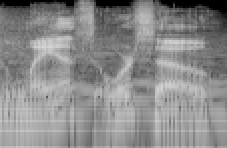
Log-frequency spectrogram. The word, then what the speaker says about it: Lance Orso: I'm your host Oliver Rebecca and today I'm in the booth with my good buddy Lance Orso. Yeah, I pronounced that right?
